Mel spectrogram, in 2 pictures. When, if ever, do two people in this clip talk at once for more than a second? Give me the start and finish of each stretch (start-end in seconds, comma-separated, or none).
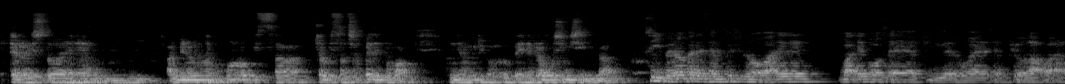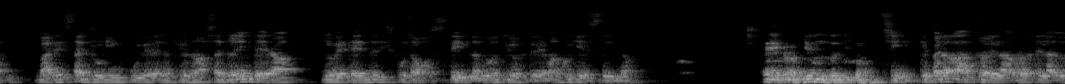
none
